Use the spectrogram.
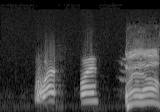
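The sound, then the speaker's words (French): A female cat meowing on a radio call-in: three drawn-out tonal wails, each bending up and then down. The last is the longest and loudest, and a steady low hum runs underneath. “C'est une chatte, Gégé. T'entends comme elle miaule, ça doit être une chatte.”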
